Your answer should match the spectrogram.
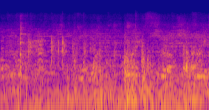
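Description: Indistinct background conversation in a pool hall, with music playing faintly under it and a couple of sharp clicks about half a second in.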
